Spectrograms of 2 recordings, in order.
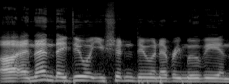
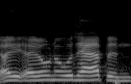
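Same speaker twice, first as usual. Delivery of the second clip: mock tearful crying, higher pitch; 5 semitones higher, 4 dB quieter than usual. Retelling a film scene where a character speaks while crying: imitating someone crying.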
